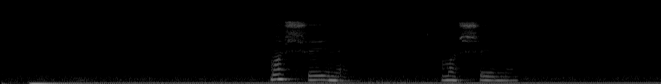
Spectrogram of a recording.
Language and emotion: Russian, sad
